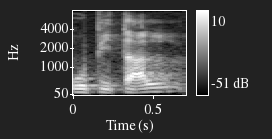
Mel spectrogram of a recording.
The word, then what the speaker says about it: hôpital: parler de garçon homme vous voyez que la prononciation du H qui est dans homme ne s'entend pas hôpital vous avez l'impression quand on dit hôpital ça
